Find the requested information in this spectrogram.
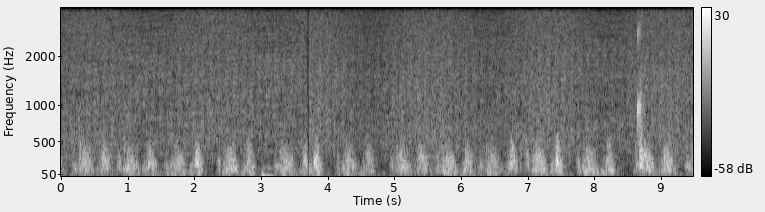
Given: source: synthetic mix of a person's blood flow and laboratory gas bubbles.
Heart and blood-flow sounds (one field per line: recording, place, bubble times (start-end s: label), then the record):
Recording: Doppler ultrasound of blood flow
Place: precordium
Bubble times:
8.63-8.80 s: bubbles
From the record:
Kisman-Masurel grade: 113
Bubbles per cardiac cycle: 1 to 2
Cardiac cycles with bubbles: 1 to 10%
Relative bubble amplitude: loud (0.450 to 0.775)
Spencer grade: 1 (occasional bubble signal discernible with the cardiac motion signal, with majority of cardiac periods free of bubbles)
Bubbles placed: anywhere in the cardiac cycle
